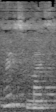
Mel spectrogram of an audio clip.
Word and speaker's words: Christmas: Here we don't use the T sound. The T sound is silent in all these words. We pronounce as listen, Christmas and often. So here T is said to be silent.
